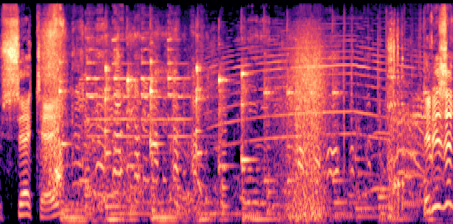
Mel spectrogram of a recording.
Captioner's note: cheerful jingling; oinks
